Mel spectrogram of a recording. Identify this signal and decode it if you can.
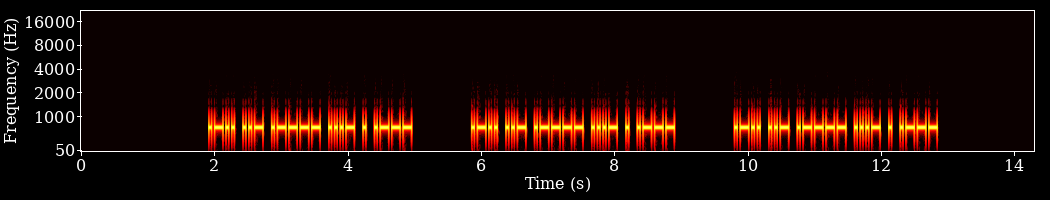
Morse code, heard as a keyed tone, about 28 wpm, 700 Hz. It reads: LU1VEJ LU1VEJ LU1VEJ
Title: DXCC-100 Call Signs - 6 Characters - Repeated 3x - 28wpm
